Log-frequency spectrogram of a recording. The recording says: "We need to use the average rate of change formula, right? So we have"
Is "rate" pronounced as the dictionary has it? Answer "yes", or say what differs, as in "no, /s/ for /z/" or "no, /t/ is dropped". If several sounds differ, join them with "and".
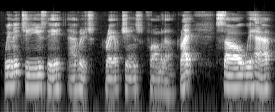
no, /t/ is dropped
